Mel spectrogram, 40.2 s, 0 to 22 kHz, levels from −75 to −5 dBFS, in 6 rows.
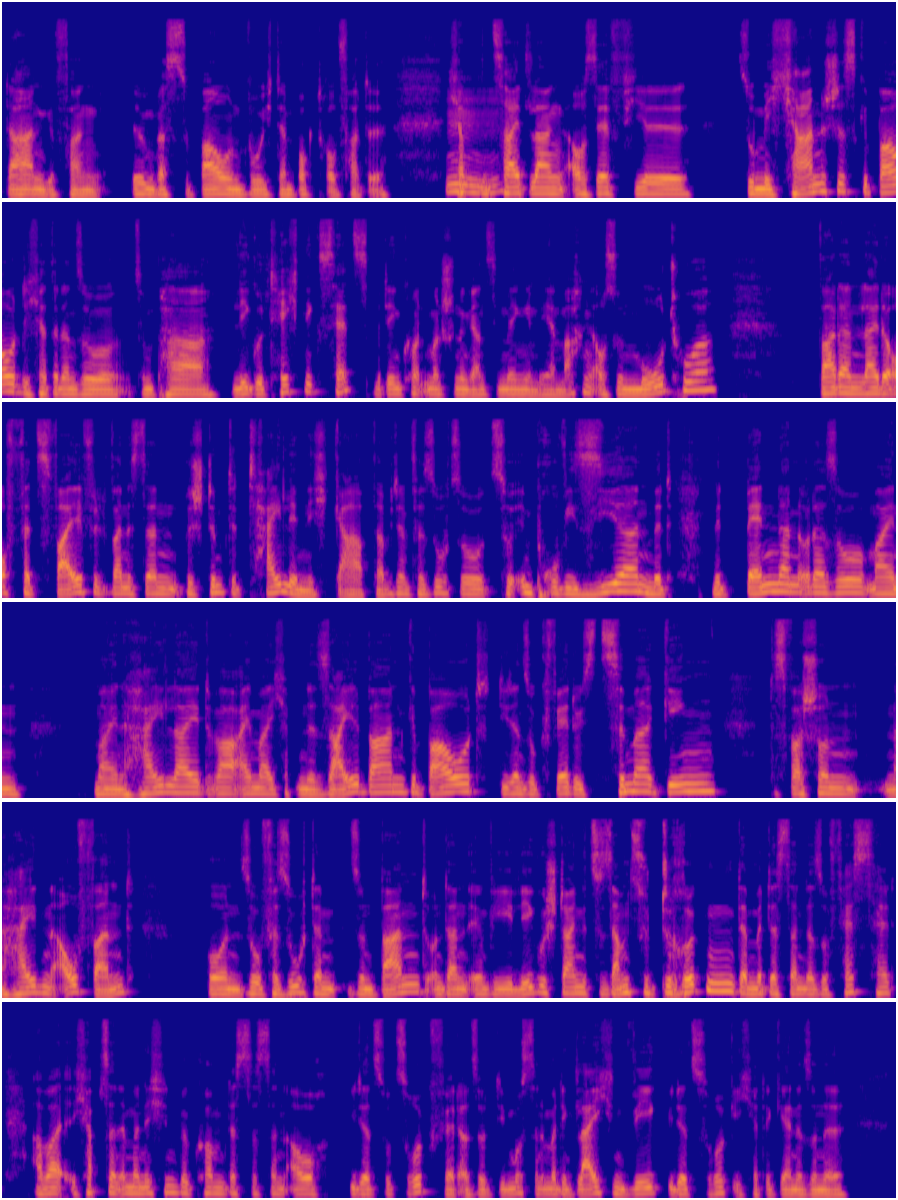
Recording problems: none

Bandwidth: 14.5 kHz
